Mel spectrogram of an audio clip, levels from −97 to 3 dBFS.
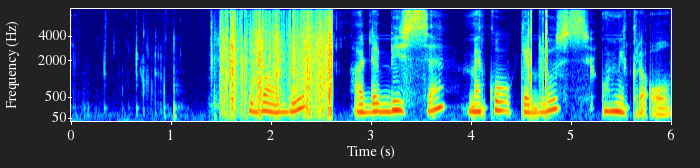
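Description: A speech recording carrying two kinds of fault. Cable scratch noise, dense and irregular rustling about as loud as the speech itself, runs from 1.49 to 2.62 s and again from 4.56 to 4.78 s. The likely cause is a worn cable or connector being moved. Unlike regular digital clicks or codec crackle, it comes in uneven bursts that rise and fall with the handling. Short stalls from late packets fall at 4.28 to 4.38 s (78 ms), 4.96 to 5.00 s (22 ms) and 5.40 s (17 ms). Each time, the sound is briefly held and stretched, with a slight buzz or dip, and then resumes exactly where it left off. What separates these from packet-loss dropouts is that nothing is skipped, and the timing simply drifts later. Throughout, the band stops at 8 kHz, which fits a wideband call path such as G.722.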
